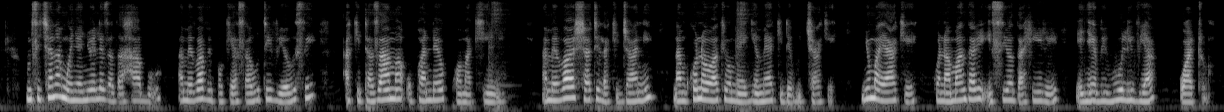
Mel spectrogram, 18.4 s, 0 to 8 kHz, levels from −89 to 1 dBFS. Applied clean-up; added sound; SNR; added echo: neural separator model SepFormer DNS4.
